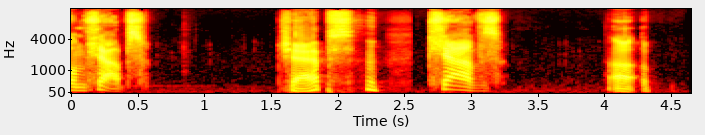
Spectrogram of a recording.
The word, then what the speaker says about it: chavs: mean rednecks yeah we call them chabs chaps chavs uh how do you spell that c h a v chavs okay yeah okay I I thought you were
